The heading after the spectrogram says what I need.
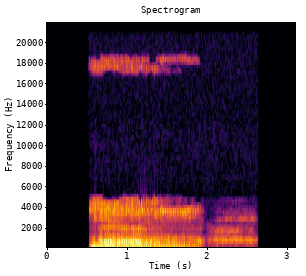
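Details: Snoring: a loud, rough, rattling breath lasting over a second, then a softer tail.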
